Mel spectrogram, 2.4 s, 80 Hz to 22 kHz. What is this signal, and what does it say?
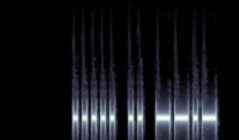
Morse code, heard as a keyed tone, about 26 wpm, 700 Hz. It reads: 5IQ
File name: Speed-Racing - Three Letter-Number Combinations - 22wpm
